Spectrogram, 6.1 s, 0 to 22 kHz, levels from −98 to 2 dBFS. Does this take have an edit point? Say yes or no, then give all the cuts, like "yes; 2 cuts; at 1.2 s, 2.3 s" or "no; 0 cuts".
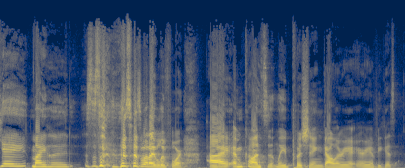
yes; 1 cut; at 1.2 s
